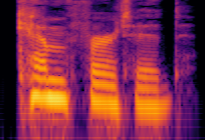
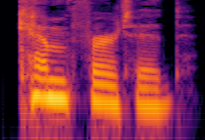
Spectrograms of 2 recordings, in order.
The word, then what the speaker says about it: comforted: Comforted. Now read the syllables shown on the screen naturally. Comfort. Ed. Comforted. Stress cum and keep ferted soft.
